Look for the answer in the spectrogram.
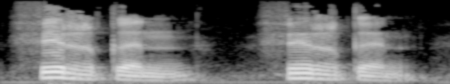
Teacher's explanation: و میتونیم نظر کنیم به کسره قاف که این کسره باعث میشه خود قاف در پایین ترین مراتب استعلا قرار بگیره و دیگه اثری روی راء ساکن ما قبل مکسور ما نگذاره و راء ساکن ما قبل مکسور طبق قاعده اصلی ترقیق بشه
